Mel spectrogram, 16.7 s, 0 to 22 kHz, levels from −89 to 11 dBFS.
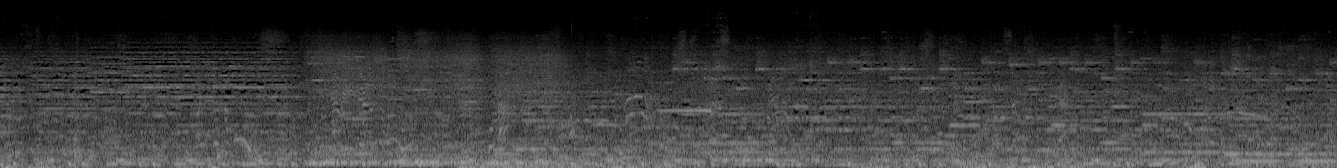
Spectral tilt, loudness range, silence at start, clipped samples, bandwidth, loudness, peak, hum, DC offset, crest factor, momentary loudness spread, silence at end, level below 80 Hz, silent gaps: -6 dB/octave; 3 LU; 0 s; under 0.1%; 12.5 kHz; -36 LUFS; -20 dBFS; none; under 0.1%; 14 dB; 4 LU; 0 s; -46 dBFS; none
